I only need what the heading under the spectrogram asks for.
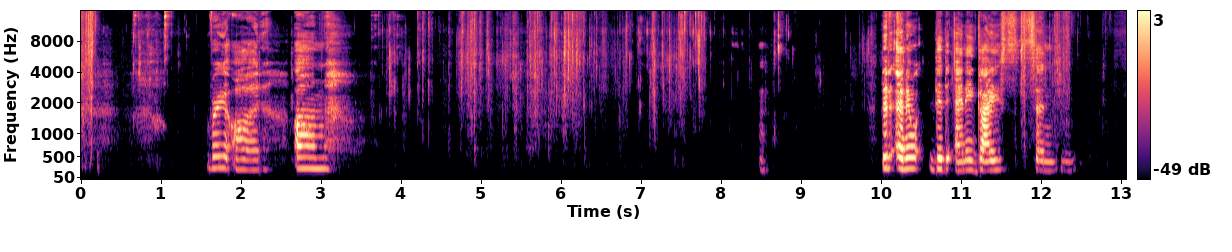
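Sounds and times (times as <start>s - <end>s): paper packaging crinkling: 0.0s - 0.9s, 3.7s - 8.3s, 11.6s - 12.9s.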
